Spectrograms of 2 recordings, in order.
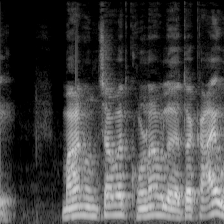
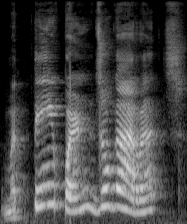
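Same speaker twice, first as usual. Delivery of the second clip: much higher, slow, mad voice; crazed gleeful; 10 semitones higher, much slower than usual. A narrator's reading. Bhagi mocking the boys, much higher and slow. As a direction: drawl it out high like a madwoman. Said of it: "ती वेड्यागत हसत म्हणाली".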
